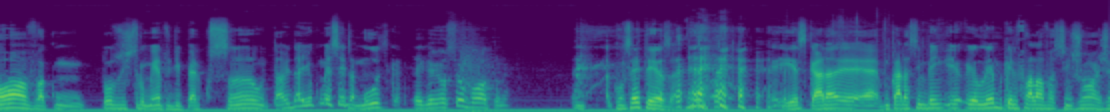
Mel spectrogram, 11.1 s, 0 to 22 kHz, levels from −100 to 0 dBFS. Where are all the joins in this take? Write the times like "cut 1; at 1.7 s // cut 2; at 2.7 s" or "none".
cut 1; at 3.5 s // cut 2; at 8.8 s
